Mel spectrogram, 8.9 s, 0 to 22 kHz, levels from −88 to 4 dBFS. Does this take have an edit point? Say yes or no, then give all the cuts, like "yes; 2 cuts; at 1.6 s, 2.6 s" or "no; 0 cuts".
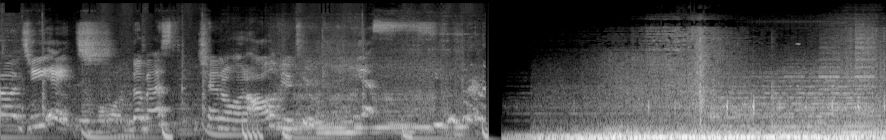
no; 0 cuts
